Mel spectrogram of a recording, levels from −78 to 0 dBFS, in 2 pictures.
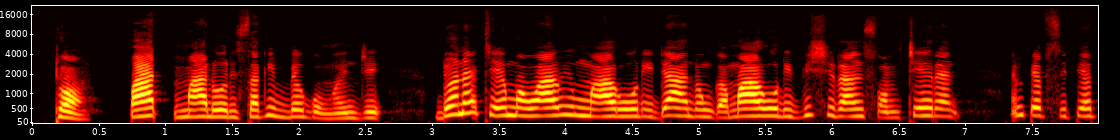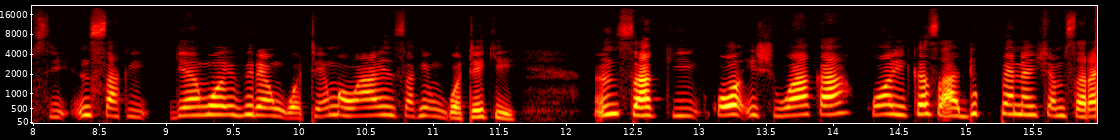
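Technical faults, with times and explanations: Throughout, generation loss: the speech has a swirly, watery smear and a hollow, scooped-out quality that's heavier than a single lossy pass would leave, and consonant attacks go soft and blurry. That's likely from the audio being decoded and re-encoded around five times, each pass quantising on a shifted frame grid so the noise and spectral holes stack up. It fits a 96 kbit/s MP3 chain, and nothing survives above about 19.9 kHz.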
